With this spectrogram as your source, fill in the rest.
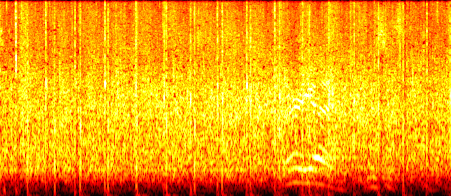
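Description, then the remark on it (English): An audience claps together in sync in a steady, fairly loud rhythm, the individual claps blending into a dense wash with faint voices audible underneath. “So let's see if we can clap and kind of clap together.”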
